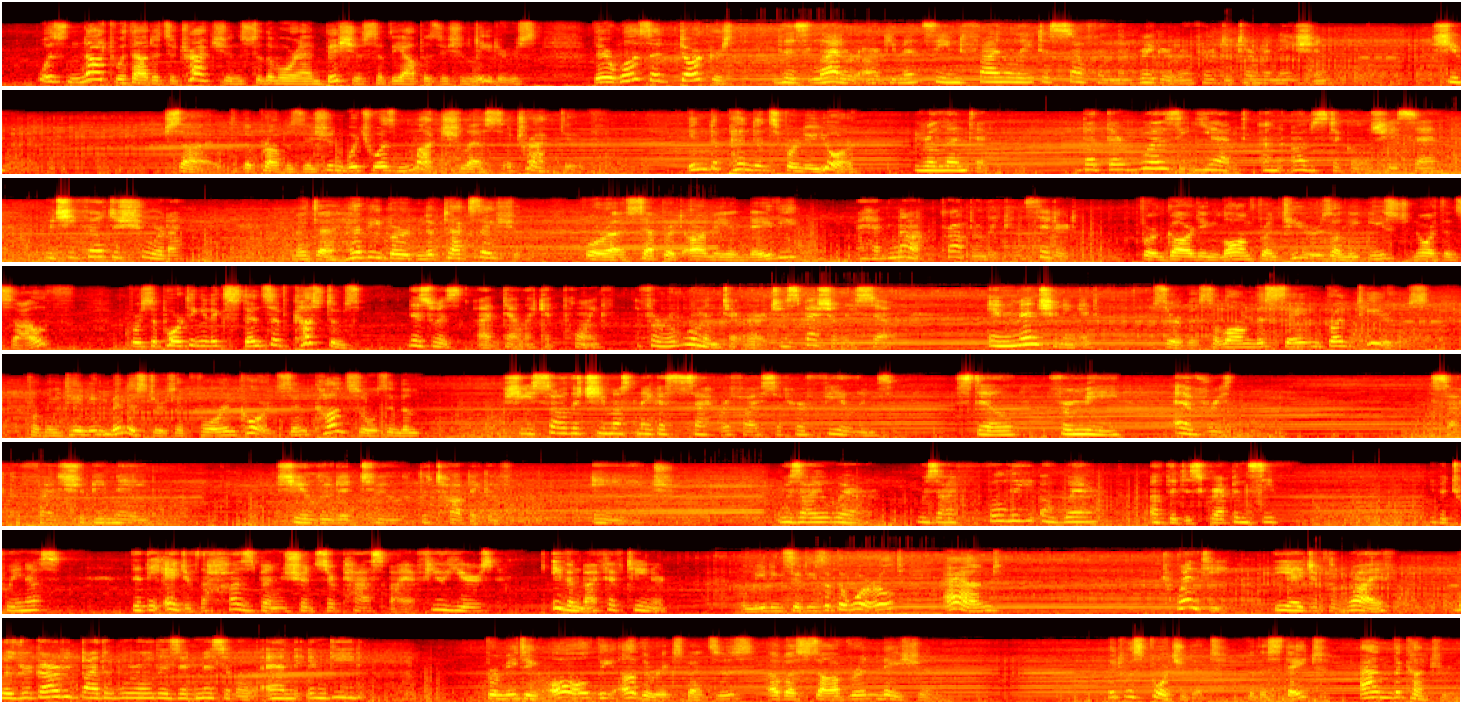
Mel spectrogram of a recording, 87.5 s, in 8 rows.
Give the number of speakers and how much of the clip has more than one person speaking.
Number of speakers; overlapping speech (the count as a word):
two, no overlap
